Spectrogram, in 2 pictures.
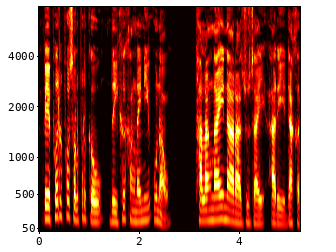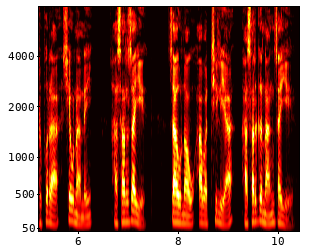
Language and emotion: Bodo, neutral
